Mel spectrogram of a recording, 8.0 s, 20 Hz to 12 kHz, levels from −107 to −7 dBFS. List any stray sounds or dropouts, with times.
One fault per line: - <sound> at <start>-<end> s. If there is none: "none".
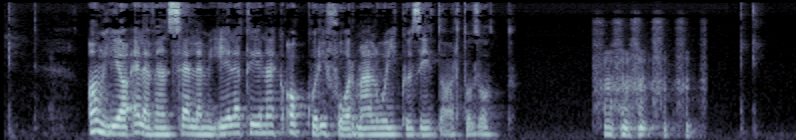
- laugh at 5.9-7.1 s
